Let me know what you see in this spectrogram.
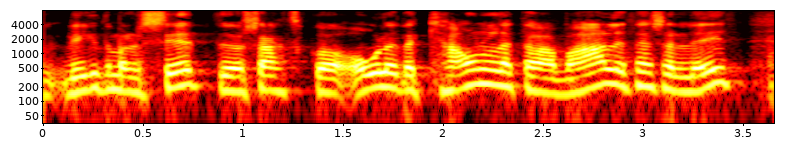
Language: Icelandic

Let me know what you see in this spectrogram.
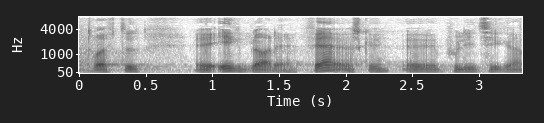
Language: Danish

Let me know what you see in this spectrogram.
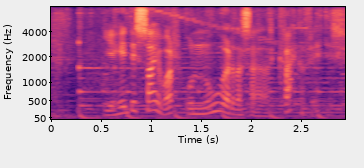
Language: Icelandic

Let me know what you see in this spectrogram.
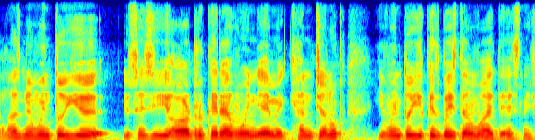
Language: Kashmiri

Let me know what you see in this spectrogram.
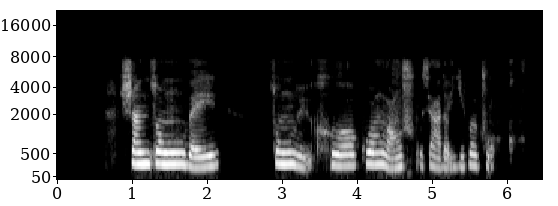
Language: Chinese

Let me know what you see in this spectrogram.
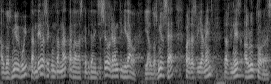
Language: Catalan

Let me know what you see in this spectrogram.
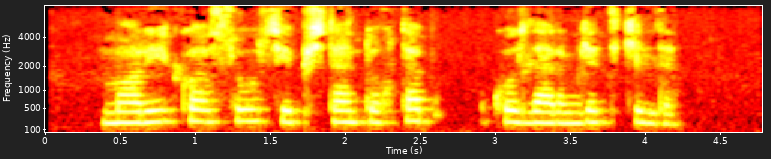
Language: Uzbek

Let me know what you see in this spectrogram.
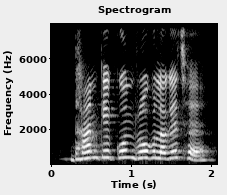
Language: Maithili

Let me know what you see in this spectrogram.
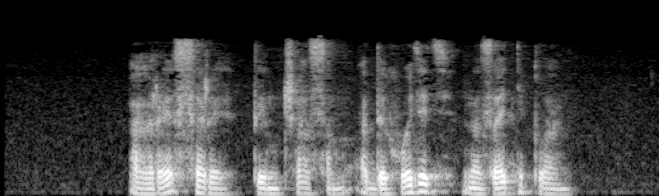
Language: Belarusian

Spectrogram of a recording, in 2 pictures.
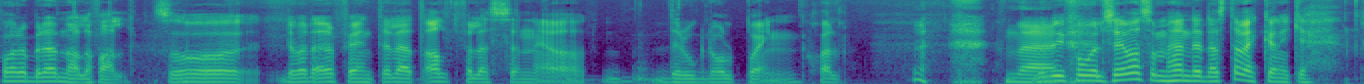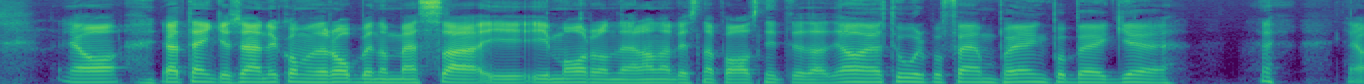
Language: Swedish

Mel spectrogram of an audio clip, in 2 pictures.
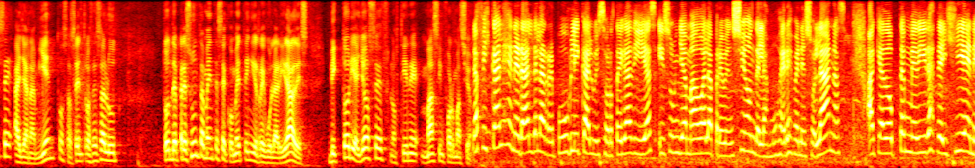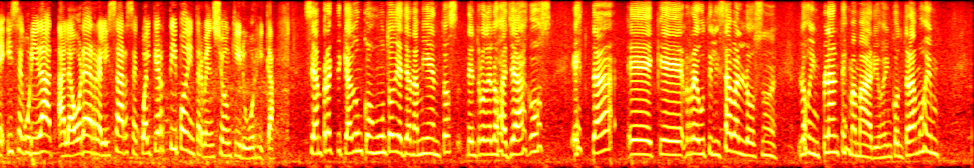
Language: Spanish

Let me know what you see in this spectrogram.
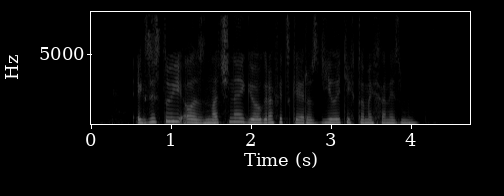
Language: Czech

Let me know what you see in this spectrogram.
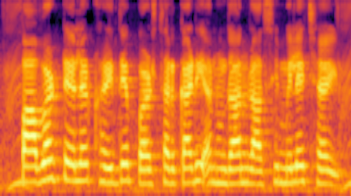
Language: Maithili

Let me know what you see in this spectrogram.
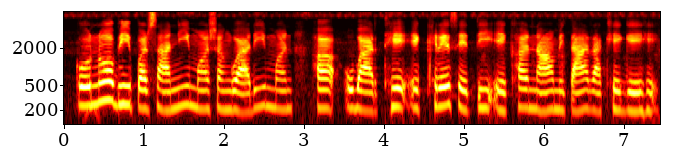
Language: Chhattisgarhi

